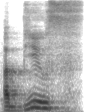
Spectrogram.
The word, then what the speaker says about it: abuse: children had suffered sexual abuse at the school this was a major scandal in the country so you hear my pronunciation abuse that is the noun the verb is abuse this is to treat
